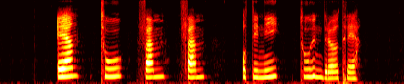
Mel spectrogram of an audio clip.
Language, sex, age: Norwegian, female, 26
